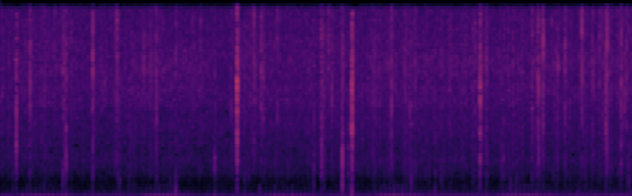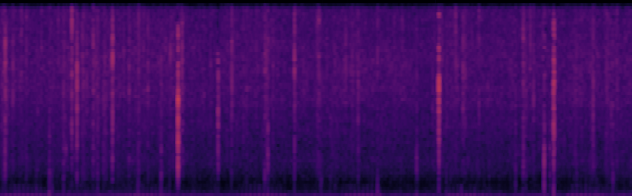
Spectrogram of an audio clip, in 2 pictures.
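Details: Low, vibrating cat purr with a steady rhythm of inhale and exhale swells, set against the popping and crackling of an open fire.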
